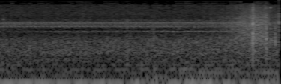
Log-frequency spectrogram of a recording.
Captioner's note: bug noise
